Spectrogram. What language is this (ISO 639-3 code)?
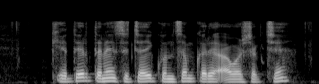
mag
